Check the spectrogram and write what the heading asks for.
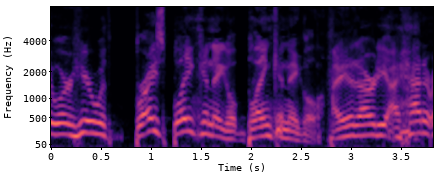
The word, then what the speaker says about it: Blankenagel: Yeah, having a four syllable last name is, you know, it's kind of like a feeling of notoriety.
